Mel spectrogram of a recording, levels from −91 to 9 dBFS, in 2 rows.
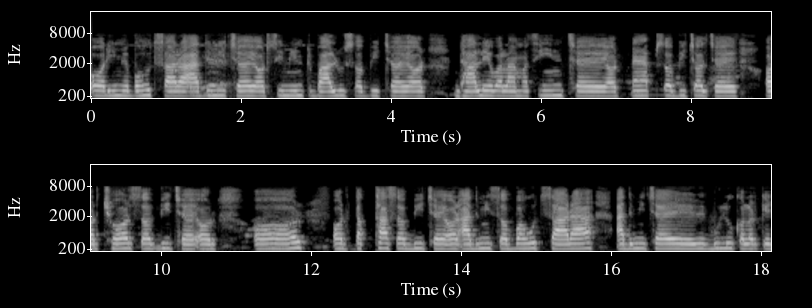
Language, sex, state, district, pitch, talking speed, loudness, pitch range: Maithili, female, Bihar, Darbhanga, 220 Hz, 150 wpm, -24 LUFS, 210-225 Hz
